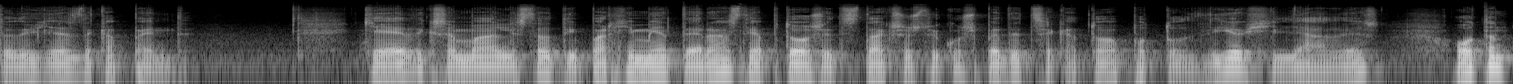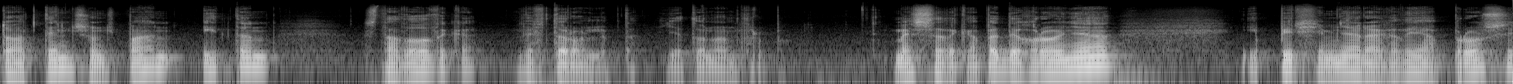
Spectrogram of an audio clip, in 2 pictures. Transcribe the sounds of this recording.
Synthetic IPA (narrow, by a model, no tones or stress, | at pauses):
t̪oðioçiʎɐðezðe̞kɐpe̞nd̪e̞ | ce̞e̞ðikse̞mɐlist̪ɐot̪iːpɐɾçimɲɐt̪e̞ɾɐst̪iɐpt̪o̞sit̪i̥st̪ɐksiost̪oiko̞si̥pe̞nd̪e̞t̪i̥se̞kɐt̪o̞ɐpo̞t̪o̞̰ðio̞çiʎɐ̰ðe̞so̞t̪ɐnt̪o̞ɐt̪ensonspɐnit̪ɐn | st̪ɐðo̞ðe̞kɐ | ðeft̪e̞ɾo̞le̞p̚t̪ɐ̥ʝɐt̪o̞nɐ̰nθɾo̞po̞̥ | meɐ̥seðe̞kɐpe̞nd̪e̞xɾo̞ɲɐ | ḭpiɾçemɲɐɾɐɣðeɐpɾo̞si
